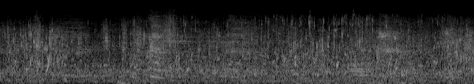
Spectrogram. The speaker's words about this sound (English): We have poured the water a third time, Master.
